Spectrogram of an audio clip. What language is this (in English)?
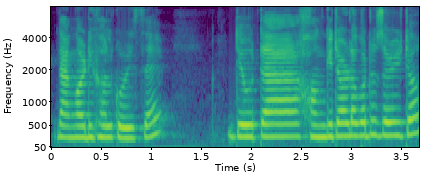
Assamese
